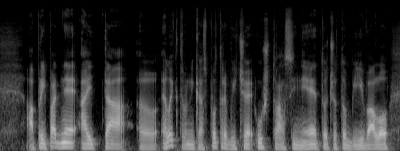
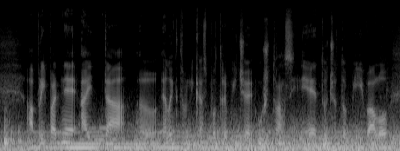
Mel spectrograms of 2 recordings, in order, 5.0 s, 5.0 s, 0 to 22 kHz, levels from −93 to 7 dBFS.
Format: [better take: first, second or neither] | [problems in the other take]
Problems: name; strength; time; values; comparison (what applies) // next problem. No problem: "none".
first | low rumble; loud; throughout; 2 dB below the speech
